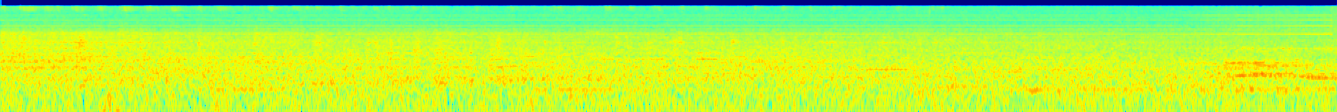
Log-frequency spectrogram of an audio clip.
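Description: A heavy train rumbles slowly away along the tracks.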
